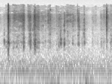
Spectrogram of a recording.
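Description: Slate pencils clicking and clattering against one another as bundles of them are handled in a cup, with a string of sharp, short clicks.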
